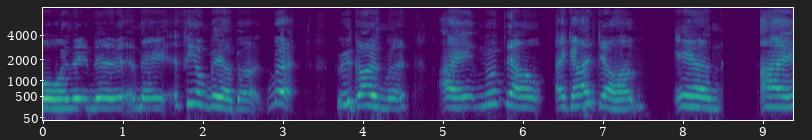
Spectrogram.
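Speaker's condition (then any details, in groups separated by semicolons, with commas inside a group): Cerebral palsy; spasticity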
